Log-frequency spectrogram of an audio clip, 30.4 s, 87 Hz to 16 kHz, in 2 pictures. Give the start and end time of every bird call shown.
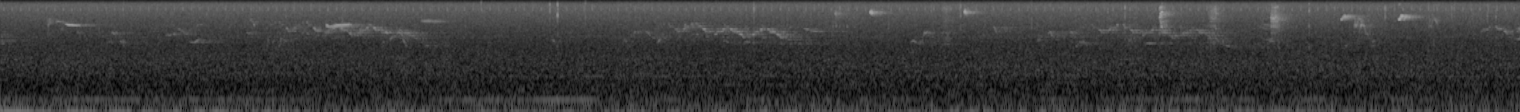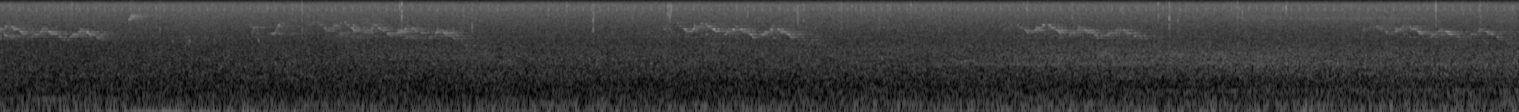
[0.30, 2.30] unidentified bird
[2.80, 4.50] Veery (Catharus fuscescens)
[6.30, 8.20] Veery (Catharus fuscescens)
[8.40, 10.10] unidentified bird
[10.50, 12.40] Veery (Catharus fuscescens)
[11.50, 14.60] unidentified bird
[14.60, 16.40] Veery (Catharus fuscescens)
[18.40, 19.80] Veery (Catharus fuscescens)
[21.70, 30.30] Veery (Catharus fuscescens)

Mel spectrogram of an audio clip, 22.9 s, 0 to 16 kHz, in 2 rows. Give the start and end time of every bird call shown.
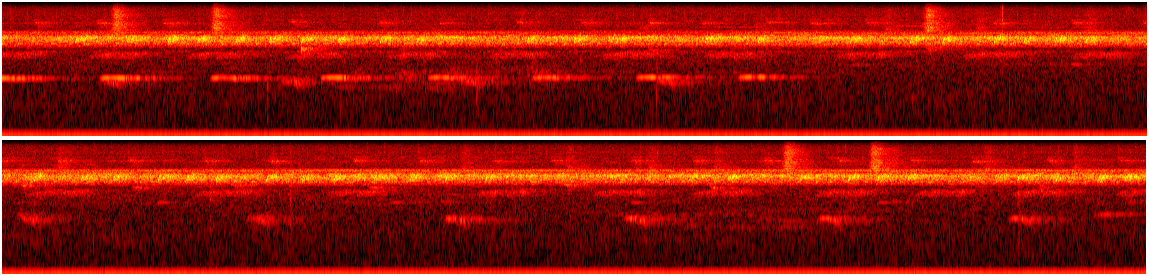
[0.00, 8.42] Little Tinamou (Crypturellus soui)
[3.02, 4.92] Collared Trogon (Trogon collaris)
[3.82, 6.02] Gray Antbird (Cercomacra cinerascens)
[11.32, 22.89] Purple-throated Fruitcrow (Querula purpurata)
[17.32, 19.82] Plain-winged Antshrike (Thamnophilus schistaceus)
[18.12, 19.82] Collared Trogon (Trogon collaris)
[22.22, 22.89] Black-faced Antthrush (Formicarius analis)

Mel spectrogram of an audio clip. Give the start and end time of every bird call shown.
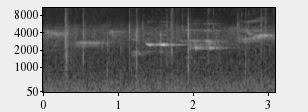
[0.40, 1.00] Omao (Myadestes obscurus)
[1.20, 3.10] Iiwi (Drepanis coccinea)

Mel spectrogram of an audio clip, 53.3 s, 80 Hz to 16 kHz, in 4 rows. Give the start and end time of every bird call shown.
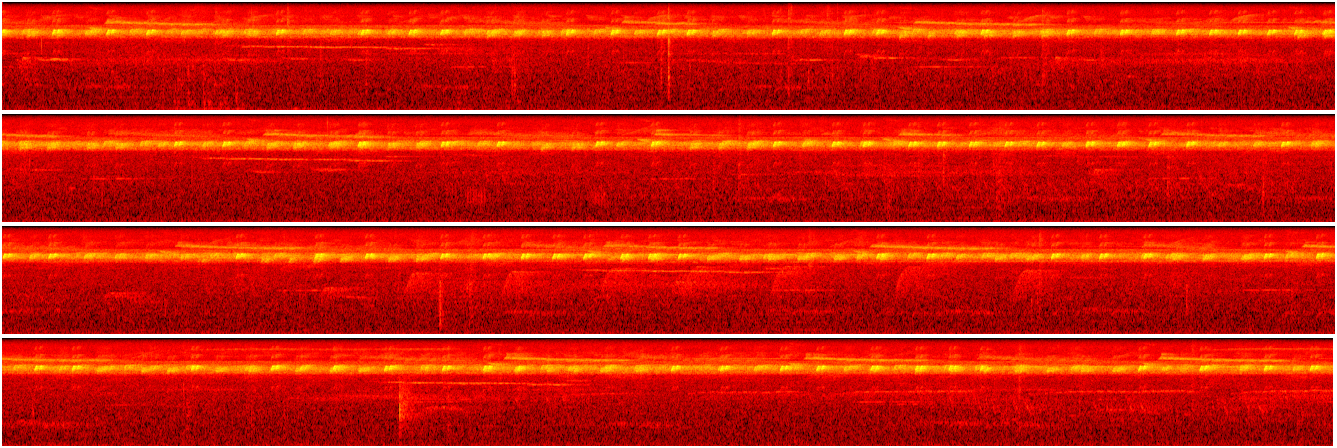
[0.00, 0.72] Black-faced Antthrush (Formicarius analis)
[0.00, 16.92] Hauxwell's Thrush (Turdus hauxwelli)
[0.00, 53.31] Little Tinamou (Crypturellus soui)
[0.52, 8.62] Ruddy Pigeon (Patagioenas subvinacea)
[0.62, 6.12] Thrush-like Wren (Campylorhynchus turdinus)
[0.92, 3.72] unidentified bird
[2.22, 4.62] Amazonian Grosbeak (Cyanoloxia rothschildii)
[5.92, 11.02] Black-faced Antthrush (Formicarius analis)
[10.72, 13.42] unidentified bird
[11.02, 13.62] Plumbeous Antbird (Myrmelastes hyperythrus)
[15.22, 17.42] Amazonian Grosbeak (Cyanoloxia rothschildii)
[17.62, 21.92] Black Caracara (Daptrius ater)
[20.32, 41.02] Ruddy Pigeon (Patagioenas subvinacea)
[20.52, 24.62] Black-faced Antthrush (Formicarius analis)
[21.12, 25.02] Thrush-like Wren (Campylorhynchus turdinus)
[27.22, 37.32] Screaming Piha (Lipaugus vociferans)
[32.32, 34.52] Amazonian Grosbeak (Cyanoloxia rothschildii)
[43.12, 44.62] Plumbeous Antbird (Myrmelastes hyperythrus)
[43.72, 45.82] Amazonian Grosbeak (Cyanoloxia rothschildii)
[44.02, 44.92] Screaming Piha (Lipaugus vociferans)
[44.52, 53.31] Thrush-like Wren (Campylorhynchus turdinus)
[45.92, 53.31] Ruddy Pigeon (Patagioenas subvinacea)
[52.22, 53.31] Plumbeous Antbird (Myrmelastes hyperythrus)

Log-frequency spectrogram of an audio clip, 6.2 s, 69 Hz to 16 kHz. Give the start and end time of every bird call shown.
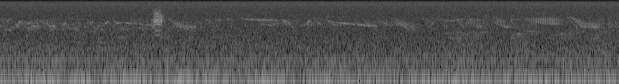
[0.00, 6.20] Eurasian Skylark (Alauda arvensis)
[1.45, 1.65] Hawaii Amakihi (Chlorodrepanis virens)
[4.45, 6.20] Erckel's Francolin (Pternistis erckelii)

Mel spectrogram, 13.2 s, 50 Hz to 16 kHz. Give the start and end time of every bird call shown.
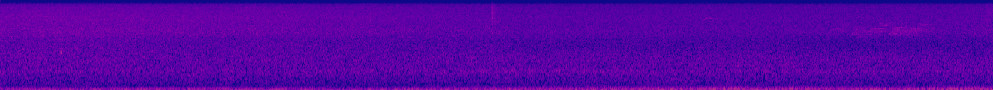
[11.24, 12.64] Common Yellowthroat (Geothlypis trichas)

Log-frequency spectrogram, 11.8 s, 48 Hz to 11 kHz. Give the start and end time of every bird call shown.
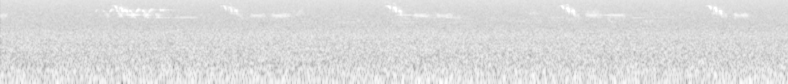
[0.00, 0.61] Mountain Chickadee (Poecile gambeli)
[1.01, 4.11] Mountain Chickadee (Poecile gambeli)
[1.21, 2.61] MacGillivray's Warbler (Geothlypis tolmiei)
[3.91, 7.51] Red-breasted Nuthatch (Sitta canadensis)
[5.51, 7.11] Mountain Chickadee (Poecile gambeli)
[7.91, 9.61] Mountain Chickadee (Poecile gambeli)
[10.21, 11.81] Mountain Chickadee (Poecile gambeli)

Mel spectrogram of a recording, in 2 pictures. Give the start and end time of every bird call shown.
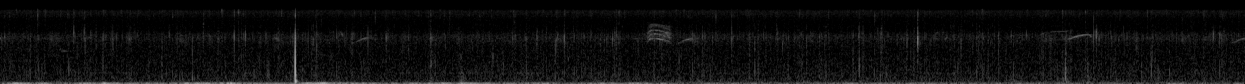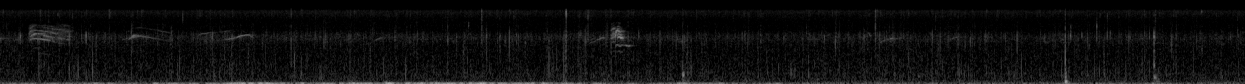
[3.40, 3.70] House Finch (Haemorhous mexicanus)
[6.50, 6.70] Hawaii Amakihi (Chlorodrepanis virens)
[6.70, 6.90] House Finch (Haemorhous mexicanus)
[10.40, 10.90] Hawaii Amakihi (Chlorodrepanis virens)
[12.20, 12.50] House Finch (Haemorhous mexicanus)
[12.70, 13.20] Hawaii Amakihi (Chlorodrepanis virens)
[13.70, 15.00] Hawaii Amakihi (Chlorodrepanis virens)
[16.00, 16.30] House Finch (Haemorhous mexicanus)
[18.50, 18.80] Hawaii Amakihi (Chlorodrepanis virens)
[21.10, 21.40] House Finch (Haemorhous mexicanus)

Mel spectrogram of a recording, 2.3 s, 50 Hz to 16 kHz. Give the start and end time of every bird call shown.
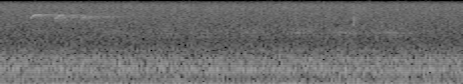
[0.00, 2.32] Black-capped Chickadee (Poecile atricapillus)

